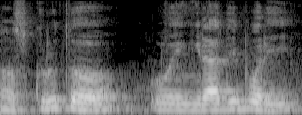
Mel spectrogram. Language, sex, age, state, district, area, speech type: Odia, male, 45-60, Odisha, Mayurbhanj, rural, spontaneous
